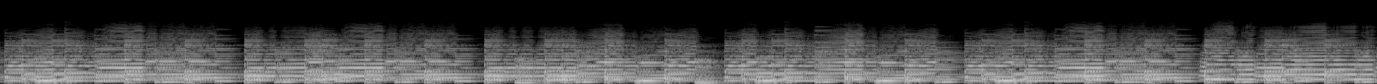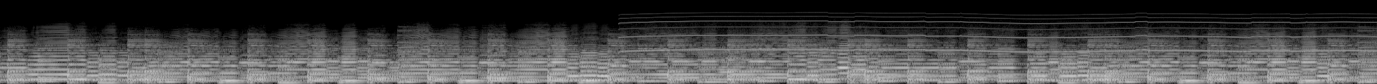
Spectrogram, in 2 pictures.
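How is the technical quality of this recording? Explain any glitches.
A switching supply whistle spoils the final part. From 19.96 s to the end, a high whistle wanders between 1.7 and 1.97 kHz, roughly 15 dB below the main sound. A switching power supply is cycling audibly. On a spectrogram it shows as a thin, drifting horizontal line.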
